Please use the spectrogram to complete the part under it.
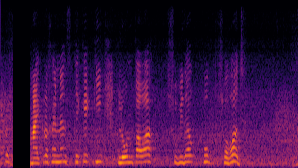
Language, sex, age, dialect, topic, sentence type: Bengali, female, 41-45, Standard Colloquial, banking, question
